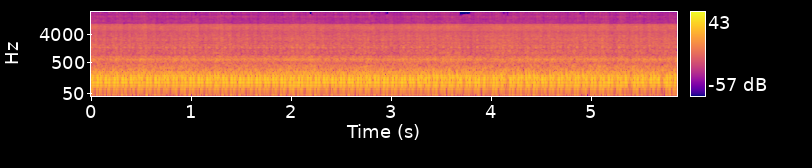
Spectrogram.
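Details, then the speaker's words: Aprilia RS660 right after an ECU remap and new front tyre, communication error codes cleared with a Texa tool: steady even low idle with a smooth firing beat, no misses, knocks or rattles. "I've cleared them all down, and it's all good now. Just going to start it up."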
